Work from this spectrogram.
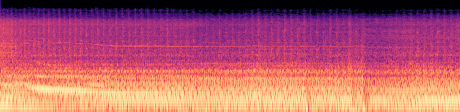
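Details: Car with a hole in the exhaust: loud, raw idle with uneven chuffing puffs that swell on a throttle blip, exhaust leak.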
